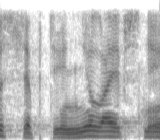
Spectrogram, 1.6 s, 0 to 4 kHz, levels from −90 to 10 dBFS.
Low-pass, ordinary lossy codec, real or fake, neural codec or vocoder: 3.6 kHz; AAC, 32 kbps; real; none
